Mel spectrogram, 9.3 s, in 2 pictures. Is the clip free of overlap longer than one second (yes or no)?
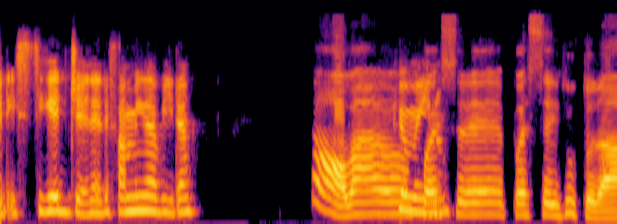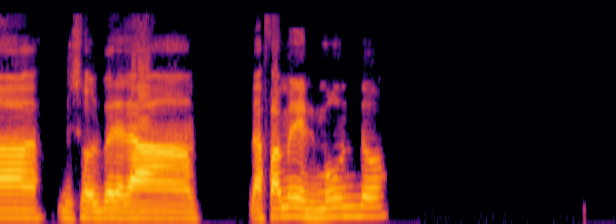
yes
